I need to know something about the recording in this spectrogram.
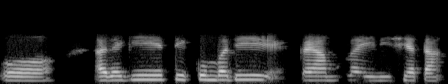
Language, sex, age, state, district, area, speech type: Manipuri, female, 60+, Manipur, Thoubal, rural, conversation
